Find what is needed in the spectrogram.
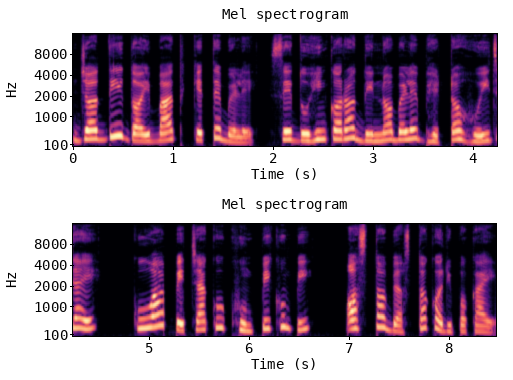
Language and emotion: Odia, neutral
